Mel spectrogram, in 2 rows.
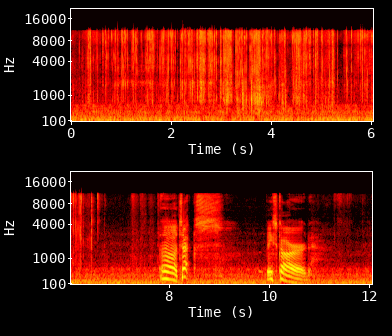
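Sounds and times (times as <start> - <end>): foil wrapper tearing and crinkling: 0.0 - 6.6.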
